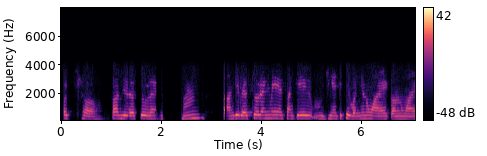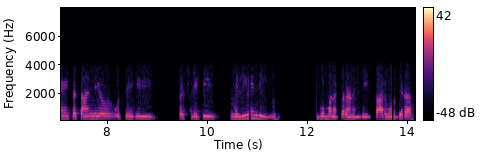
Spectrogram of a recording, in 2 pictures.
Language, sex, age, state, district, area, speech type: Sindhi, female, 60+, Uttar Pradesh, Lucknow, rural, conversation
